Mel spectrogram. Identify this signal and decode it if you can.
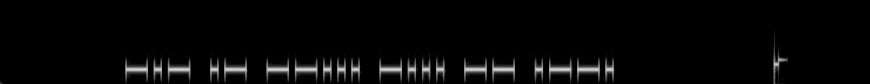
Morse code, heard as a keyed tone, about 17 wpm, 700 Hz. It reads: KA7BMP
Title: USA Call Signs - 6 Characters - 4x Character Spacing - 17wpm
